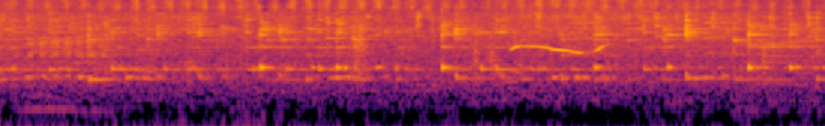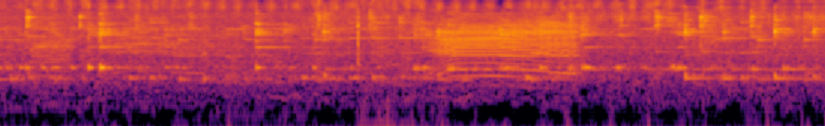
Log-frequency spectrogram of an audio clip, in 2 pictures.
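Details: Bleating from a sheep herd: a short upward-curving call around four seconds, scattered soft bleats, and a long tremulous bleat at about nine seconds, over steady tonal ringing and light ambient noise.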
